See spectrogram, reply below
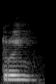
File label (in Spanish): "trui", Silabas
